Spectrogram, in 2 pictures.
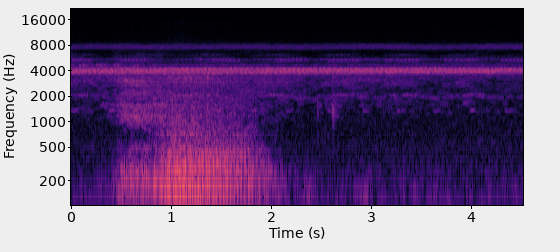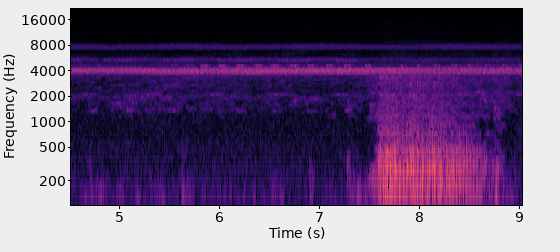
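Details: Two loud rasping snores from a sleeping wild Sumatran elephant, one at the start and one near the end, each about a second and a half, with droning insects filling the pause between.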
